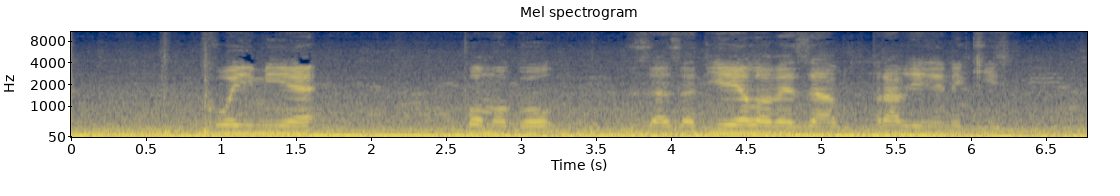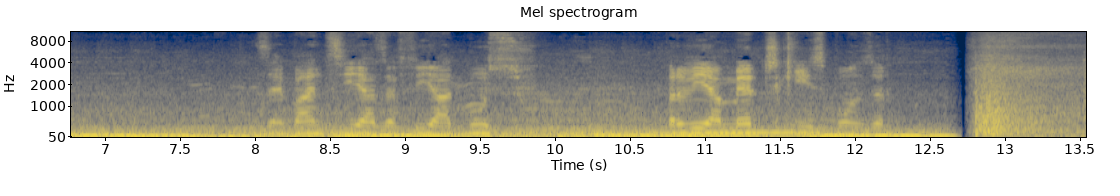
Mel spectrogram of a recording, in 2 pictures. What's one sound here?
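A man talks casually inside a car, close by.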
